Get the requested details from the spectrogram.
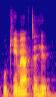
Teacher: at the end of my sentence, I used the falling tone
